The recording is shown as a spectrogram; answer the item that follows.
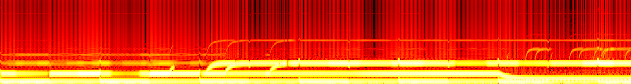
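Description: Electronic music of pure sine tones, with a low drone and layered steady higher tones. New tones enter with short upward swoops, and a soft tick comes about twice a second. Near the end the middle tone slides down an octave.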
